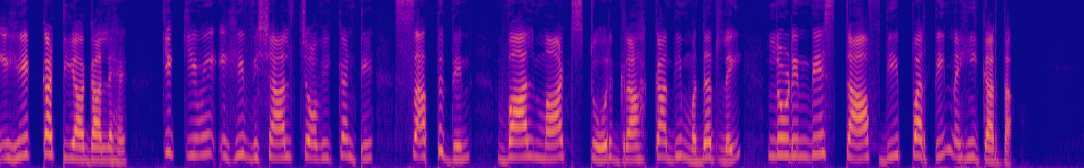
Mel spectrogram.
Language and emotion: Punjabi, disgusted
